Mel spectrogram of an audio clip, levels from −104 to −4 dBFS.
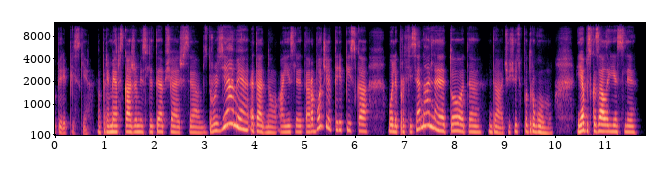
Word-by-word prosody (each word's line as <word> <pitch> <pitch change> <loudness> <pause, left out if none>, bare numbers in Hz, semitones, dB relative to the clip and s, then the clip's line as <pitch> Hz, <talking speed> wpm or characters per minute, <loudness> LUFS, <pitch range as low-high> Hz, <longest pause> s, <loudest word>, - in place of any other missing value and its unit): переписки. 150 -8 -10
Например, 175 +1 +1
скажем, 180 -1 +1
если 175 0 -5
ты 185 +2 -2
общаешься 165 -2 -4
с 160 - -14
друзьями, 270 - +4
это 200 -2 +2
одно, 165 -2 -4
а 170 +1 -4
если 175 +1 -3
это 175 0 -3
рабочая 305 - 0
переписка, 220 -5 -3 0.4
более 190 -2 +1
профессиональная, 225 - +2
то 200 +1 +1
это, 180 -2 -3
да, 170 -4 -4
чуть-чуть 170 +4 -8
по-другому. 175 -7 -1 0.5
Я 205 +4 +8
бы 215 - -3
сказала, 195 -1 +5
если 180 -2 -2
180 Hz, 130 wpm, -26 LUFS, 175-205 Hz, 0.5 s, Я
